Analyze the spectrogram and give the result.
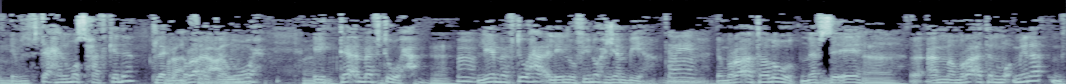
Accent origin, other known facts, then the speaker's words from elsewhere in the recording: Salimat, Qena Governorate, Egypt; من بلده سليمات مركز ابو تشت محافظه قنا، وبفخر ان انا من قنا، وان لم اكن من قنا لتمنيت ان اكون من قنا.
